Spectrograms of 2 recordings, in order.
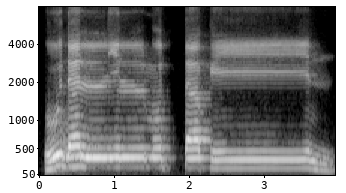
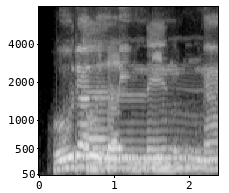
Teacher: Nah, jadi langsung masuk ke lam kemudian tanpa gunnah. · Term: idgham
